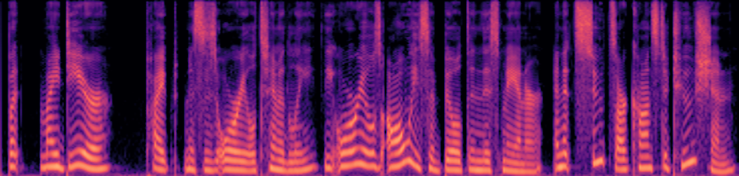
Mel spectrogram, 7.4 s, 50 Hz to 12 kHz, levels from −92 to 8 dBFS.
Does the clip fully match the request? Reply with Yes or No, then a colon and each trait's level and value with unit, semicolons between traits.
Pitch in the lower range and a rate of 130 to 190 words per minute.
No: high, 205 Hz; average, 160 wpm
